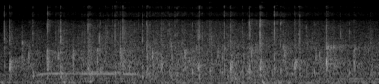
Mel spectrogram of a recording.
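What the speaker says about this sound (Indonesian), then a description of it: "Aplaus untuk Bapak Ibu dulu." A crowd at an outdoor election rally in Rimbo Bujang applauds, steady dense clapping from many hands at moderate distance, continuous throughout with a faint murmur beneath.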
